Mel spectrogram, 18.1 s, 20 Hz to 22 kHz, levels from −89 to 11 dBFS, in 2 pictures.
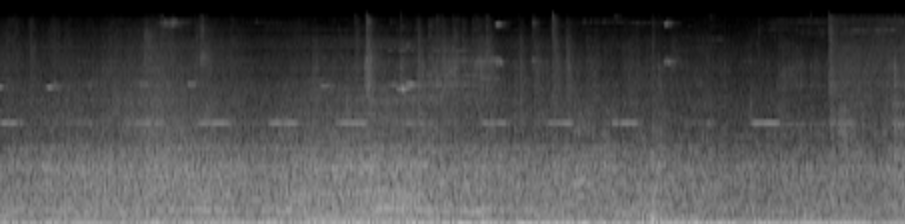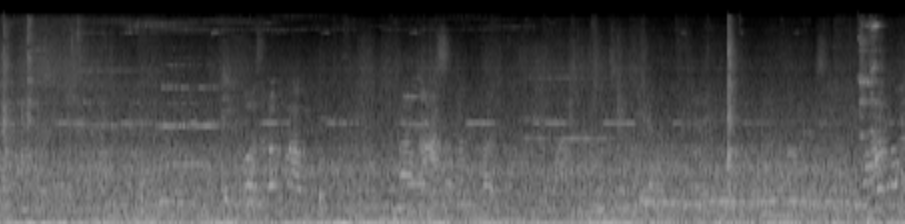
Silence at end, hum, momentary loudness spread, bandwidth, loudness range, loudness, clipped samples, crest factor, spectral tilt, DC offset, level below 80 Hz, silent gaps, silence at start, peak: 0 s; none; 5 LU; 16 kHz; 3 LU; -29 LUFS; under 0.1%; 14 dB; -5.5 dB/octave; under 0.1%; -28 dBFS; none; 0 s; -10 dBFS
